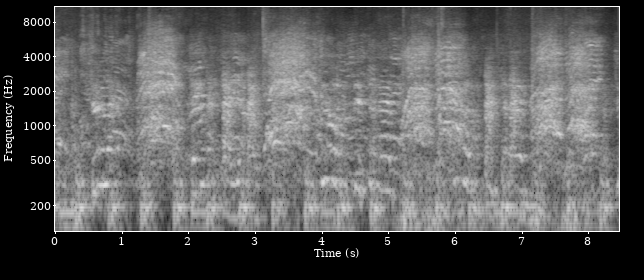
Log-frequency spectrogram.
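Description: A crowd of young children sings and chants loudly in an echoing hall.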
